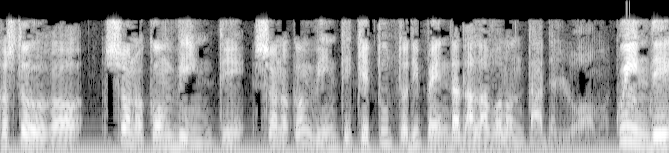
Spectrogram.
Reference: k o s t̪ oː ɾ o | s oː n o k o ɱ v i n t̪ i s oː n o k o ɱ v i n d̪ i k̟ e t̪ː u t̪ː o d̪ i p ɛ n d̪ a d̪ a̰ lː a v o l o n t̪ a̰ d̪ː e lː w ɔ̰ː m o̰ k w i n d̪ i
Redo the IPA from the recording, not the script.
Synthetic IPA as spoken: k o s t̪ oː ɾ o | s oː n o k o ɱ v i n t̪ i s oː n o k o ɱ v i n t̪ i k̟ e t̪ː u t̪ː o d̪ i p ɛ n d̪ a d̪ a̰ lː a v o l o n t̪ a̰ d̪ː e lː w ɔ̰ː m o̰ k w i n d̪ i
